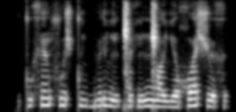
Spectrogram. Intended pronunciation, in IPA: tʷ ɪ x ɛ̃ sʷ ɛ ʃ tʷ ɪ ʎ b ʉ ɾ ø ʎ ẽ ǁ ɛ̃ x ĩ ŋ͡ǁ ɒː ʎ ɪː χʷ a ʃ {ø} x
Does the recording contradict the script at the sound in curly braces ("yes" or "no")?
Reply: no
